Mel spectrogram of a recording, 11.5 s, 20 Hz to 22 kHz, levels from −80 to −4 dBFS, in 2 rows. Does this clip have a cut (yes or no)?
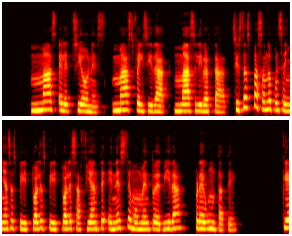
yes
